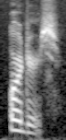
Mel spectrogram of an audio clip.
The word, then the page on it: orders: American English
